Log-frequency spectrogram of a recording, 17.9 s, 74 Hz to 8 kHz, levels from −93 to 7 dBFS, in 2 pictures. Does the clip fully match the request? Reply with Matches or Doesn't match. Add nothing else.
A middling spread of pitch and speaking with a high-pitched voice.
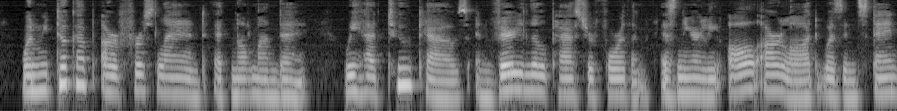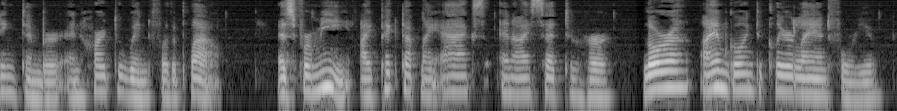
Doesn't match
